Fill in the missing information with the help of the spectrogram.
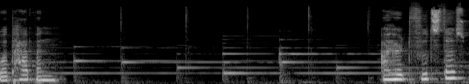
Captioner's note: walking sound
